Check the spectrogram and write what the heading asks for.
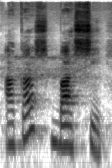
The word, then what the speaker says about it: আকাশবাসী: আকাশবাসী, এই যে আকাশ সরে কয়কার কা তাল বসা, আকাশ এটা আলাদা উচ্চারণ করবা, তারপর বয়কার বা দন্তশাসী, আকাশবাসী।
